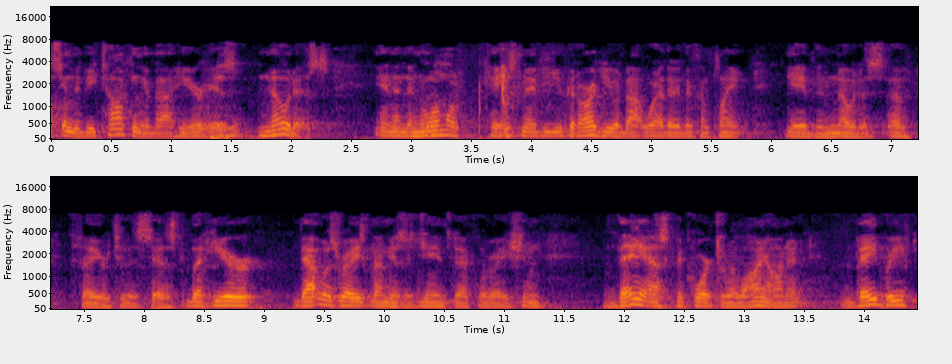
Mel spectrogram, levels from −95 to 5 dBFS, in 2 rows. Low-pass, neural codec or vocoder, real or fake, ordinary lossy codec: 7.2 kHz; codec, 16 kHz in and 24 kHz out, 2.2 kbps, FireRedTTS-2 codec; fake; Opus, 32 kbps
